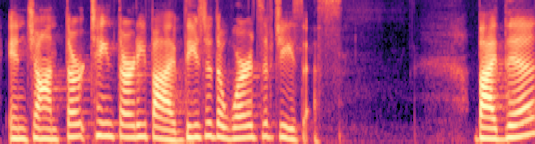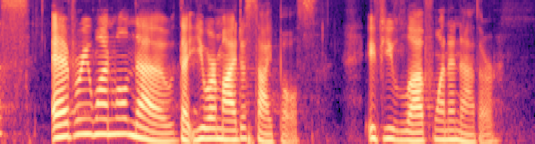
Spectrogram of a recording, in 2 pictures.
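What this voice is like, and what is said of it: Southern US accent. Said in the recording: “Because of my accent, some of you may be wondering where I'm from ... I grew up in a small, sweet church in Biloxi, Mississippi”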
